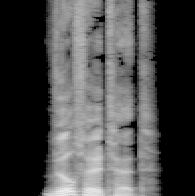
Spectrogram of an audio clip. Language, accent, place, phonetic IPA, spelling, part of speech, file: German, Germany, Berlin, [ˈvʏʁfl̩tət], würfeltet, verb, De-würfeltet.ogg
- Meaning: inflection of würfeln: 1. second-person plural preterite 2. second-person plural subjunctive II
